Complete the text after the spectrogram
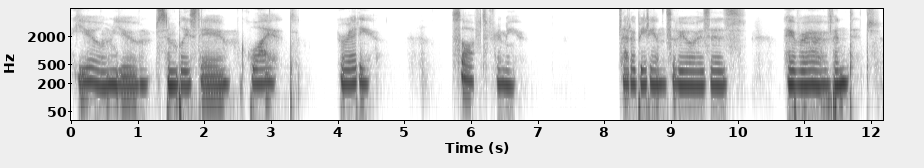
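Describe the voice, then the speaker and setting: Someone doing a possessive tender vampire lover, asmr roleplay, whispery n seductive, slow with some gravelly fry. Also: medium pitch, flat delivery, no room sound, heavily acted. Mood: adoring, seductive. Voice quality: breathy, whispery. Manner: slow, hushed, seductive, affectionate, formal wording.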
